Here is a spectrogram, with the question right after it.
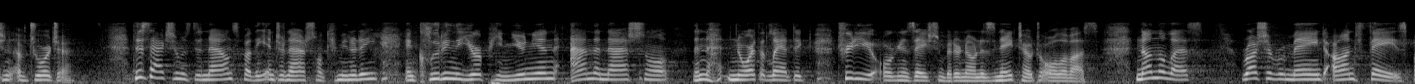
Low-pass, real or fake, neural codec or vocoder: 7.2 kHz; real; none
